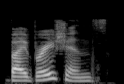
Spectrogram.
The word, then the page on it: vibrations: British English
